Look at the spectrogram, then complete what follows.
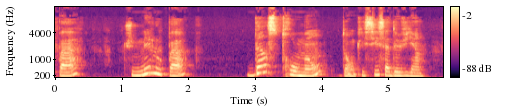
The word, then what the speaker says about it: loup: prononciation plus l'animal lou l o u P ont la même prononciation car les e à la fin plus le P à la fin on ne les prononce pas donc tu loues un loup on pourrait dire ça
